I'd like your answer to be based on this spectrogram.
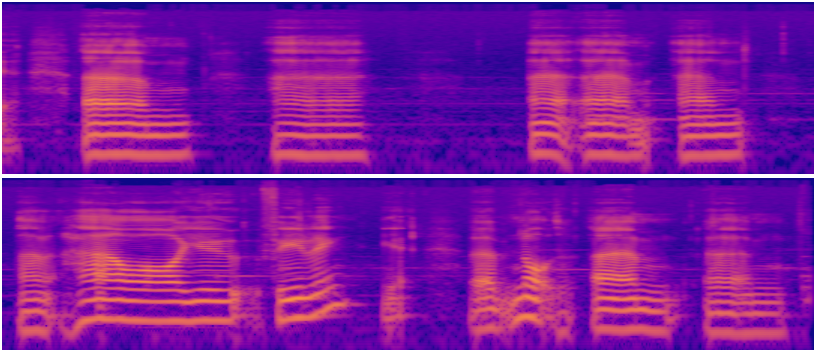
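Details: Person with aphasia after a stroke; aphasia.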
